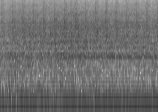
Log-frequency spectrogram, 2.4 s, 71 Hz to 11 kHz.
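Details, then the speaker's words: 1964 Chevrolet Chevelle Malibu V8 idling with a deep steady rumble and a light quick tick on top, attributed to an exhaust leak just behind it; cause suspected, not confirmed. "and you can hear that tick as well that is from the exhaust leak just right behind the"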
